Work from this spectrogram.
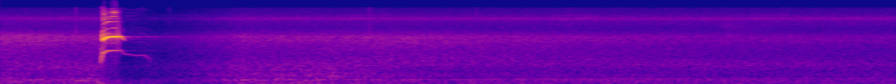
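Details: Douglas squirrel called Girl Squirrel, a pet native to the Puget Sound lowlands, approaching for a treat; a sharp piercing chirp with a falling tail, then quiet, with another chirp at the very end.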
